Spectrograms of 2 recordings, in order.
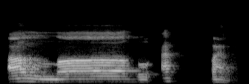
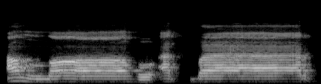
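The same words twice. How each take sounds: First: The bar vowel is kept short. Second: The bar vowel is drawn out long. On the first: The speaker calls it right. "yang betul adalah" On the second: The speaker calls it wrong. "Yang salah adalah"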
